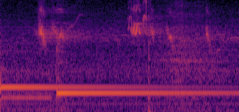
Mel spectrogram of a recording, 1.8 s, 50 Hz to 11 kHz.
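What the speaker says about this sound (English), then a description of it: "You hear the doorbell ringing." A two-note ding-dong doorbell chime from the video game Persona 4 Golden, sounding once as a clean electronic tone with a faint sustained ring, alone with no talk.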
